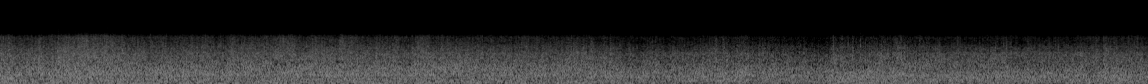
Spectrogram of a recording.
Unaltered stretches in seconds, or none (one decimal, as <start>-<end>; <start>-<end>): 7.2-9.3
